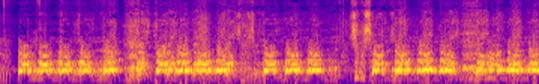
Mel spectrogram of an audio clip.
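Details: Gaddi dog, a Himalayan sheepdog also called Bhotiya, in an aggressive mood, giving rapid, harsh barks in dense bursts, several per second, with brief pauses between volleys.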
